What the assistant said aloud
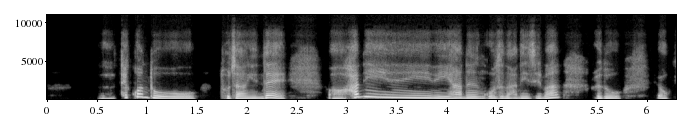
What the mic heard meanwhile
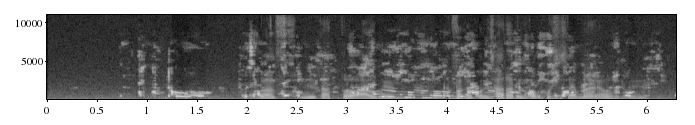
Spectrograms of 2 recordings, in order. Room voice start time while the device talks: 2 s

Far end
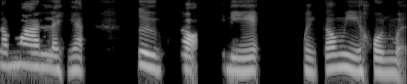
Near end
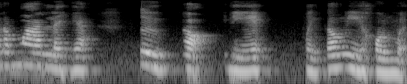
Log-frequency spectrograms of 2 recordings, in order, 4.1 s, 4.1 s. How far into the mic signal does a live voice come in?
none

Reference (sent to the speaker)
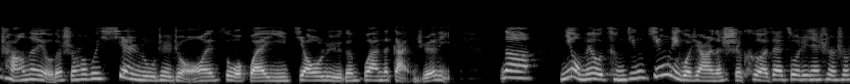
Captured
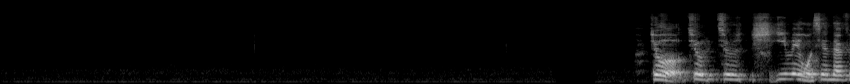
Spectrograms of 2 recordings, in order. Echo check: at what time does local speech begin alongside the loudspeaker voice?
6 s

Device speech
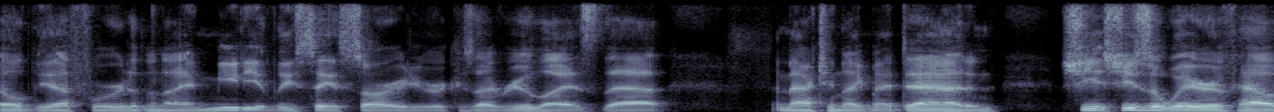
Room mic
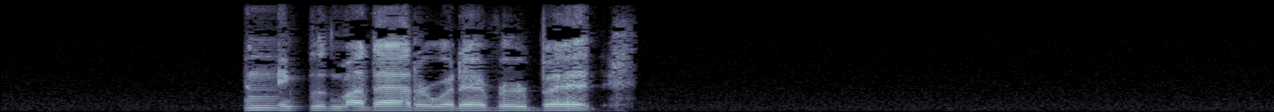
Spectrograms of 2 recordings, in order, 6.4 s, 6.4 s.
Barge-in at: 1 s

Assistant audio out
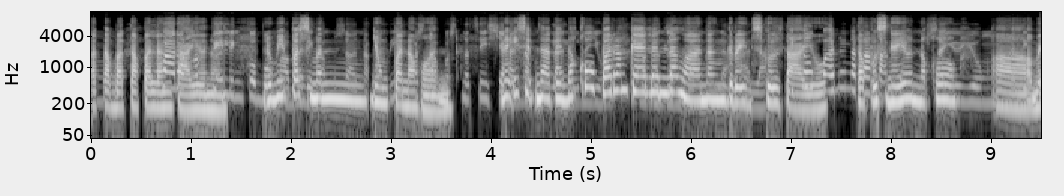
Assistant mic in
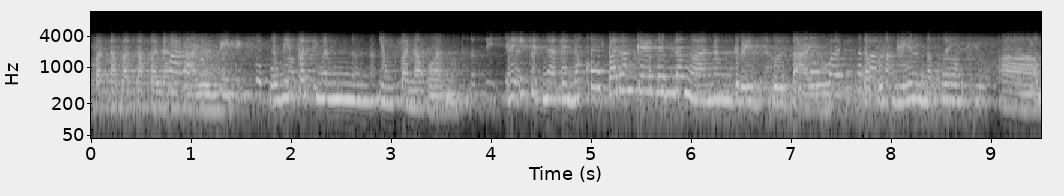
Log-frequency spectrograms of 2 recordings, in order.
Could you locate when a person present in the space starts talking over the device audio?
none

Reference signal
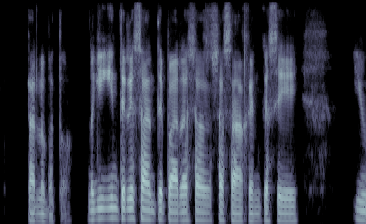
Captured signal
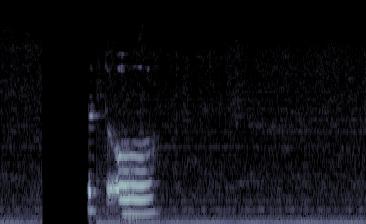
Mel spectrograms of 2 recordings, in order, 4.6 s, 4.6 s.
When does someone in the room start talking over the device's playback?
1 s

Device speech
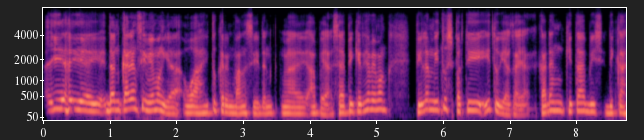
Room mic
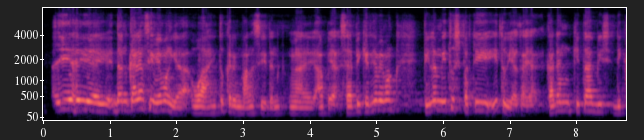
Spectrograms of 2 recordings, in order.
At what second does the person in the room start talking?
none

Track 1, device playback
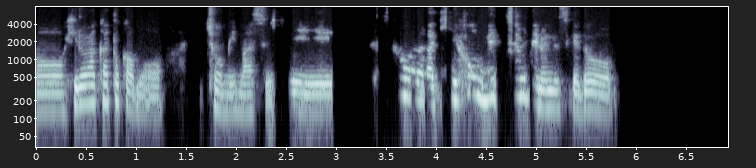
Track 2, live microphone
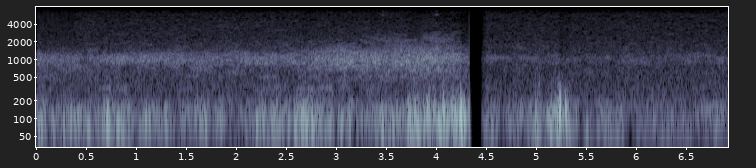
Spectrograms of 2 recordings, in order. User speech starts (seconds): none

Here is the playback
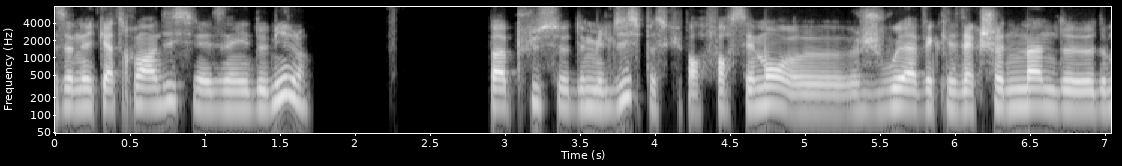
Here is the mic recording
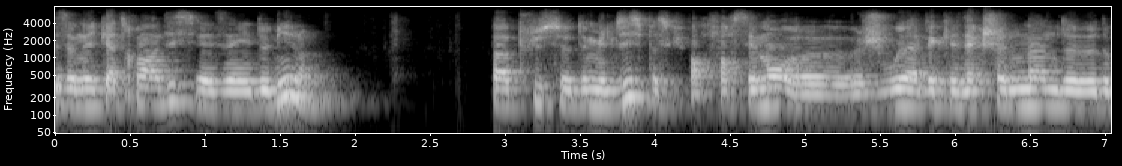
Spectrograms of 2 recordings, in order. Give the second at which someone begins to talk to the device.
none

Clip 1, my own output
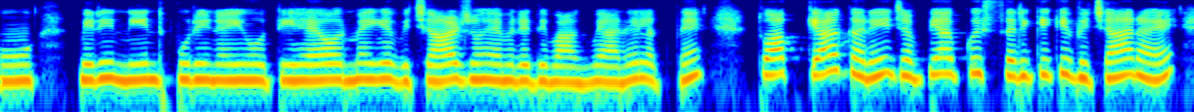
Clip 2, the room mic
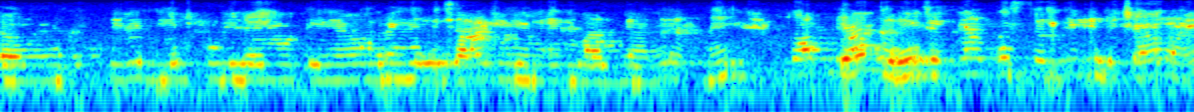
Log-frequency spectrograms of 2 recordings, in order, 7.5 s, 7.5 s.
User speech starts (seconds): none

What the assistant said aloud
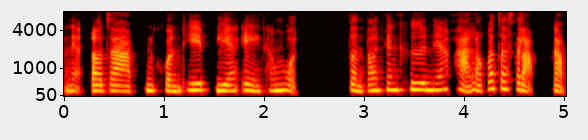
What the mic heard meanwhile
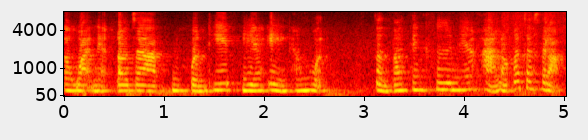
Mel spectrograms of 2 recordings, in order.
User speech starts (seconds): none

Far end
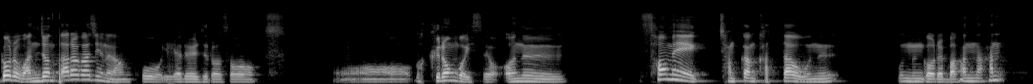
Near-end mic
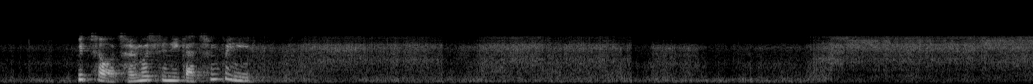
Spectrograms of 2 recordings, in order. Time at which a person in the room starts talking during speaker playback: 1 s

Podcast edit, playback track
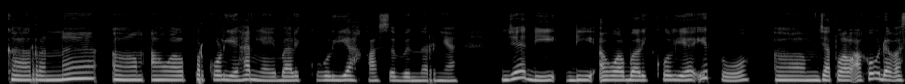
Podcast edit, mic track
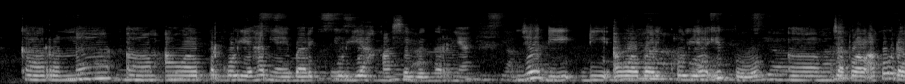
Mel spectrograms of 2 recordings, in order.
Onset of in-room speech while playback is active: 1 s

